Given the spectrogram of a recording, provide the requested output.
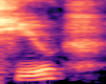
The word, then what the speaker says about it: Hugh: Um there's there's a reason why most likely that Hugh's character is named Hugh uh because it rhymes with you as in you, the player.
